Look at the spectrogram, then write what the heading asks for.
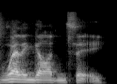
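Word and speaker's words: Welwyn Garden City: It's Welling Garden City and Letchworth Garden City.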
